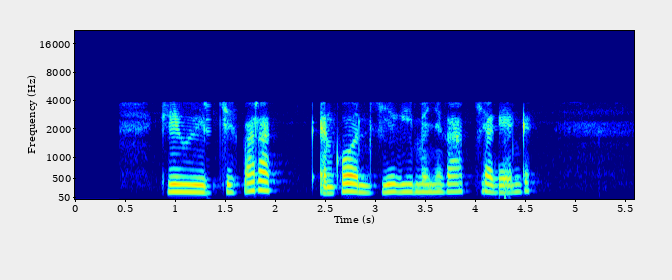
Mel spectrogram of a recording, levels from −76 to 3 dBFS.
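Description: At 1.32 to 1.38 s there is a packet loss with pitch repetition: about 60 ms of audio went missing, consistent with three 20 ms packets, and the receiver bridged it by looping the last pitch period, heard as a brief held, buzzy tone. At 4.20 to 4.36 s the loss is scattered, 80 ms spread over 160 ms with no gap longer than 40 ms, giving a stuttering run of short buzzy repeats. Throughout, the G.711 telephone band caps content below 4 kHz.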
